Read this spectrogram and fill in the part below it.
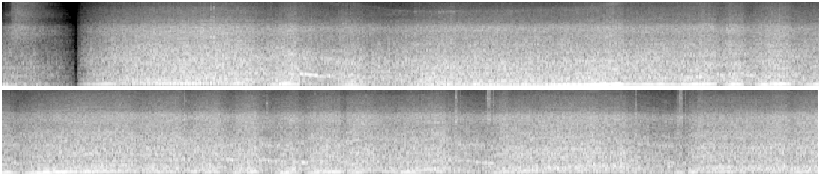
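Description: Large tyres crunch and grind over dirt.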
